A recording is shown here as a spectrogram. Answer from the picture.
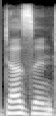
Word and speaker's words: doesn't: For example, the T in don't is usually clear, but the S in doesn't almost disappears in fast speech. So it sounds like doesn't or doesn't, not do-asn't.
